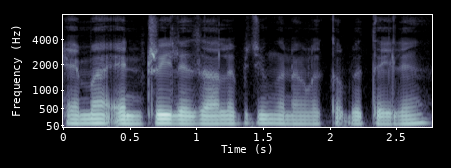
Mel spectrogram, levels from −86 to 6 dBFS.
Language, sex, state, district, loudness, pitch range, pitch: Wancho, male, Arunachal Pradesh, Longding, -18 LUFS, 100-110 Hz, 105 Hz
